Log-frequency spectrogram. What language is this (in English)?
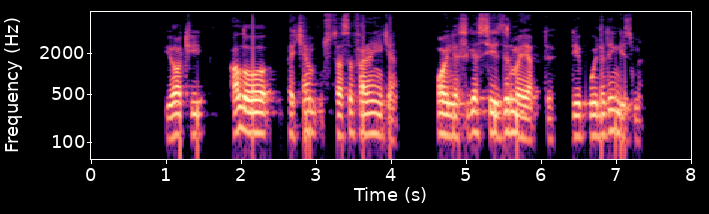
Uzbek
